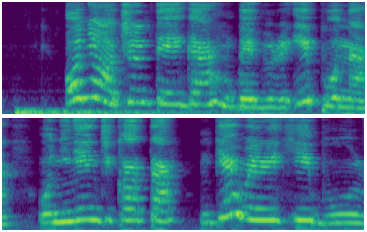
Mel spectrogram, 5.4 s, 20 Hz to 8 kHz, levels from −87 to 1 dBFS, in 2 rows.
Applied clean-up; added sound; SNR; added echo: none; Boom; 11 dB; reverberation time 0.2 s.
